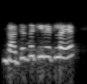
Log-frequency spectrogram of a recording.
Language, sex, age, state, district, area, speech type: Punjabi, female, 18-30, Punjab, Fazilka, rural, conversation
